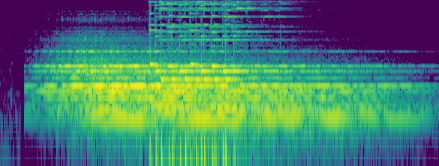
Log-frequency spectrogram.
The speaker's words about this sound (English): It's chime time. You may have noticed that the sound there changed from the last couple of episodes. Let me know if you like this one better.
